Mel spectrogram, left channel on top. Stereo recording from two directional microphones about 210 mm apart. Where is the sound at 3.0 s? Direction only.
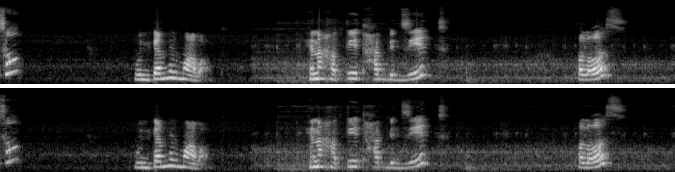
15° left (ahead or behind).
